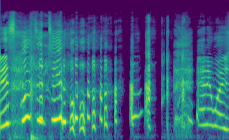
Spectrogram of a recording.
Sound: both laughing

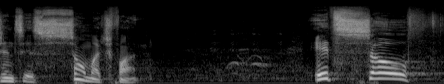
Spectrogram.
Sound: laughter

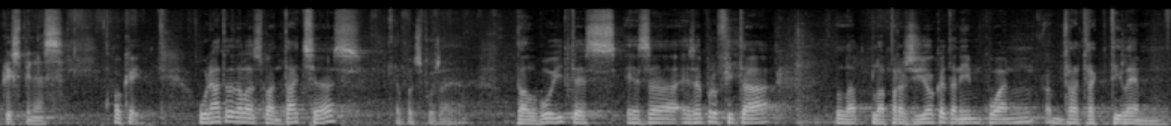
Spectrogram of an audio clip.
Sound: speaking catalan

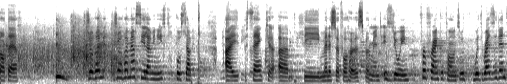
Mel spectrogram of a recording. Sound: applause

